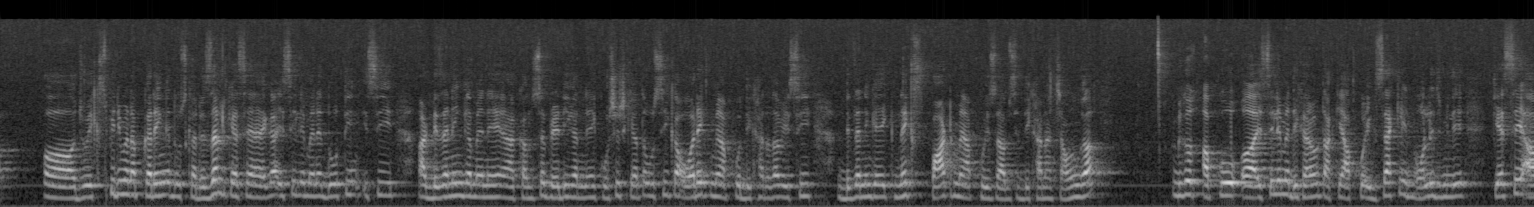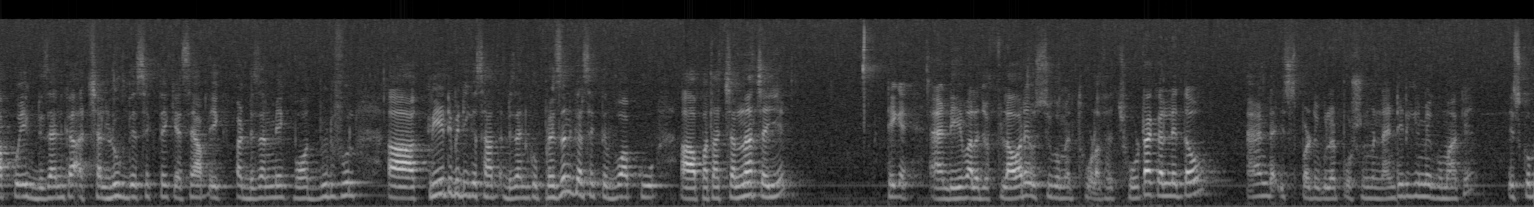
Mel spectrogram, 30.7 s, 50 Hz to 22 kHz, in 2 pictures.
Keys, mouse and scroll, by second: 1.0 ctrl+space, 1.1-5.7 ctrl+drag, 5.7-7.1 drag, 7.1 ctrl+space, 7.3 ctrl+click, 7.6 ctrl+space, 9.8 alt+click, 10.9 ctrl+t, 10.9 ctrl+click, 11.6-13.0 ctrl+drag, 13.0 ctrl+Return, 13.8 ctrl+space, 13.9-15.3 ctrl+drag, 15.3 ctrl+click, 17.4 ctrl+t, 18.3 alt+shift+click, 19.3 click, 20.5 Return, 21.8-23.8 drag, 23.8 space, 24.0 ctrl+click, 25.0 alt+click, 25.9 ctrl+t, 26.7-28.1 alt+drag, 28.1 Right, 28.1 shift+right click, 29.1-30.6 drag.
